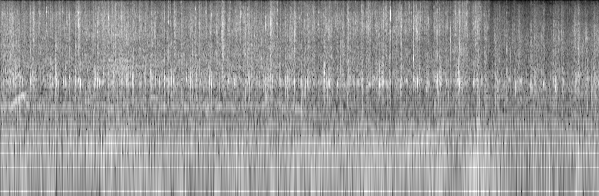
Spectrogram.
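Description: Horse hooves clip-clop steadily on a hard surface during a group trail ride, with voices talking over the rhythmic, continuous footfalls.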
